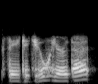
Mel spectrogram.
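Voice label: heard sound, swat female; vo; Counter Strike Model Pack; CS:GO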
